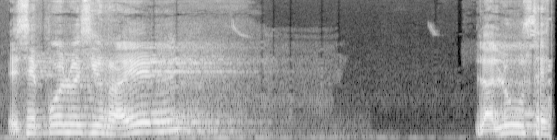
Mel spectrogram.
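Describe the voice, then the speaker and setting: Priest, measured pace, somewhat high voice, cathedral echo from far off, long reverb. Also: male voice, lively intonation, a little mellow. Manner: slow, deliberate, with chanted responses. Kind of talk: Mass reading and homily. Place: large church. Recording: echoey church, voice from afar.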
